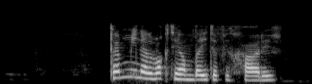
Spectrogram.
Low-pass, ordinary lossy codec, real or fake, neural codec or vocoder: 7.2 kHz; Opus, 24 kbps; real; none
